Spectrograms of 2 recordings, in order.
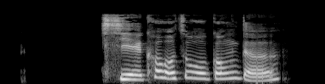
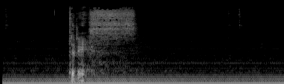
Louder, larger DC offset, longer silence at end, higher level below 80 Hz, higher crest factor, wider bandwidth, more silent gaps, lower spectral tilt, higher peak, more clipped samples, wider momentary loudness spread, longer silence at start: first, -13 LUFS vs -32 LUFS; neither; first, 0.45 s vs 0 s; second, -58 dBFS vs -36 dBFS; second, 14 dB vs 22 dB; second, 11.5 kHz vs 16 kHz; neither; about the same, -3 dB/octave vs -3.5 dB/octave; first, 0 dBFS vs -10 dBFS; neither; second, 6 LU vs 13 LU; first, 1 s vs 0.05 s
